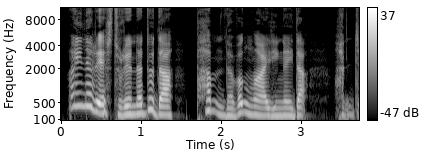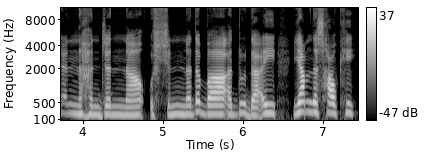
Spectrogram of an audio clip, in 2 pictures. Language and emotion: Manipuri, angry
